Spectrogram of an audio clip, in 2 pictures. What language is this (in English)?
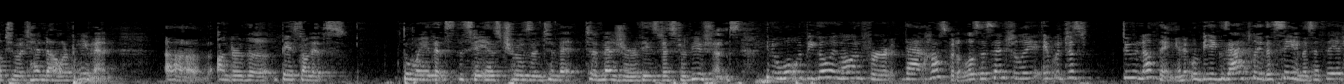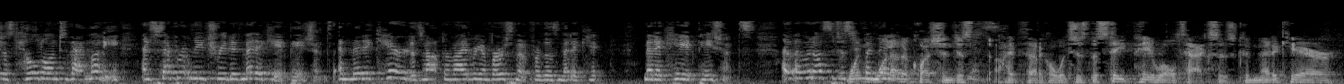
English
